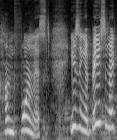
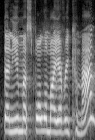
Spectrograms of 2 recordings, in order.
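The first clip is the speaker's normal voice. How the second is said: commanding villain; 2 semitones lower, 7 dB louder, faster than usual. A narrator's reading. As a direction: order the minions about. Villain gives orders.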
